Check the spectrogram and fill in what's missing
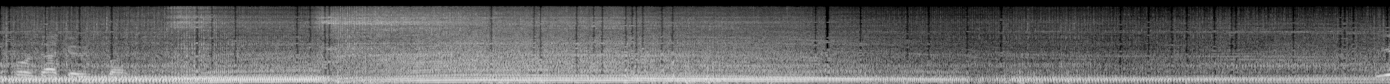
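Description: A John Deere 322 lawn tractor engine runs close by with a steady loud drone whose pitch dips and rises, with faint talk mixed in.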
